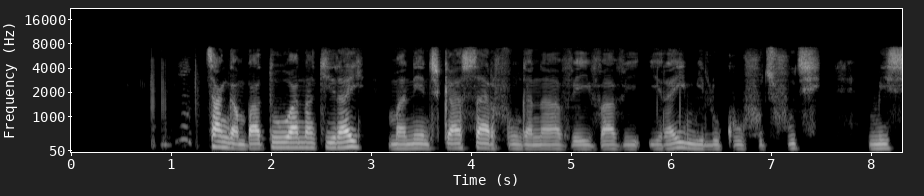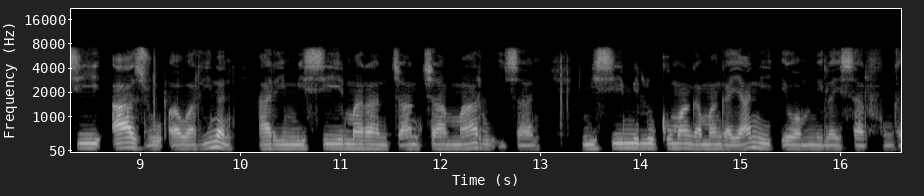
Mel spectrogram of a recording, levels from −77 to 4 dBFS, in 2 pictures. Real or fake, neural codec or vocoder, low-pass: real; none; 7.2 kHz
